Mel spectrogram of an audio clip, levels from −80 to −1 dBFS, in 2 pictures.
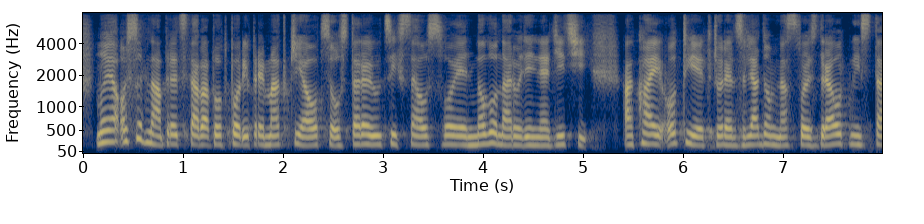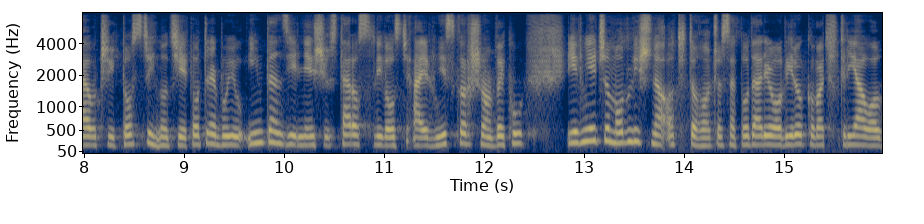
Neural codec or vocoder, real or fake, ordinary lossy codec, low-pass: codec, 16 kHz, 1 kbps, FunCodec, trained on Chinese and English, 50 frames a second; fake; none; none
